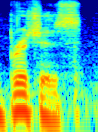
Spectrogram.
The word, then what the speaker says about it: breeches: pants on a clothesline the real name for them is dutchman's britches breeches now they spell it breaches even though we've changed the word in modern use to bridge which is like bridges what kids would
